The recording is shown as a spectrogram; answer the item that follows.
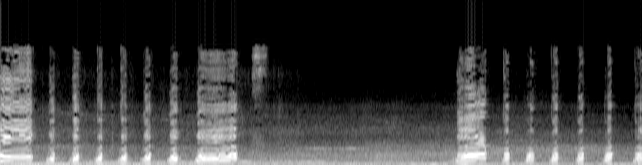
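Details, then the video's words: A Moluccan cockatoo putting on a patio concert gives quick runs of short, ringing yelps, about four a second, broken by long wavering screeches, over a faint steady background hum. "Vocally talented cockatoo entertains neighbors with a patio concert"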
